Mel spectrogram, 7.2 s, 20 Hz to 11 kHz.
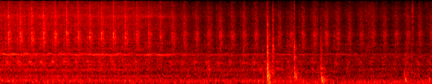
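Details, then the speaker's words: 2001 Chevrolet Silverado V8 idling with a sharp, even tick two or three times a second over the engine; owner suspects a stuck lifter, before trying a Seafoam treatment. "okay it sounds like a stuck leg lifter but I'd rather not I hope that's not what the case is but if it is it is okay"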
